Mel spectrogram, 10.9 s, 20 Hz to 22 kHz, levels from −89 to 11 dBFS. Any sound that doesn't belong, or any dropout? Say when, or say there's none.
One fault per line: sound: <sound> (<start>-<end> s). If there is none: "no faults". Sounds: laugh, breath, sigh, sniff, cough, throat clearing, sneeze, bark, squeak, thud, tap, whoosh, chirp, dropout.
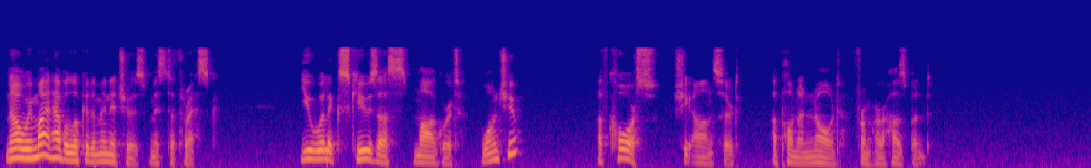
no faults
